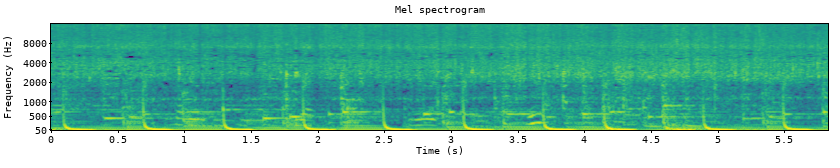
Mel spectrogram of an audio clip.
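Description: Sliced onions frying and sizzling in hot oil in an aluminium pot, stirred with a steel ladle. Background music with a steady beat plays throughout.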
